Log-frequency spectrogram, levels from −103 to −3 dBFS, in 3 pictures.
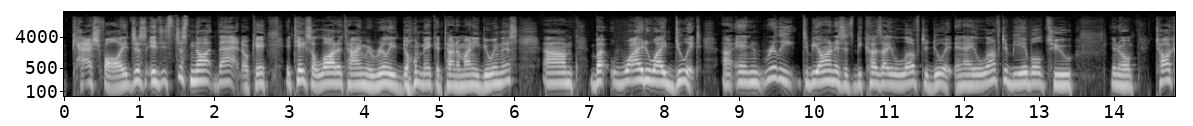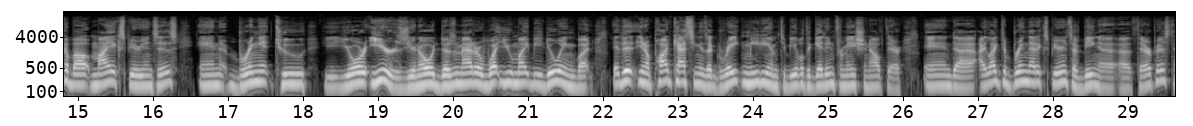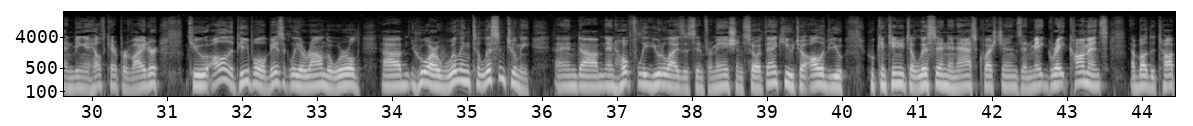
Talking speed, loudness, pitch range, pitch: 210 wpm, -26 LUFS, 150-185 Hz, 165 Hz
